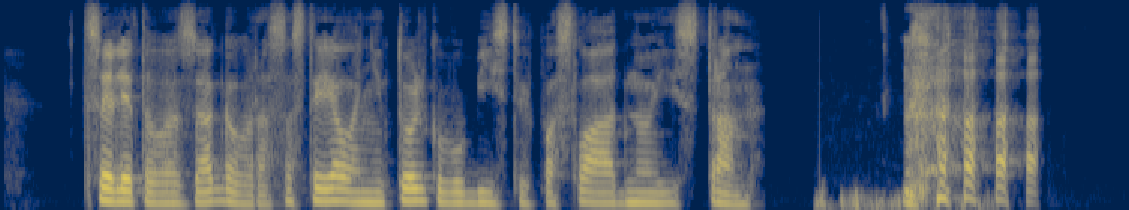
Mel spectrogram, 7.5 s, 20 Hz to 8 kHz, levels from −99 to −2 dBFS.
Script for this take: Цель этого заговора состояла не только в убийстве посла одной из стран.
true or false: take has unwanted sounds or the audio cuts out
true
